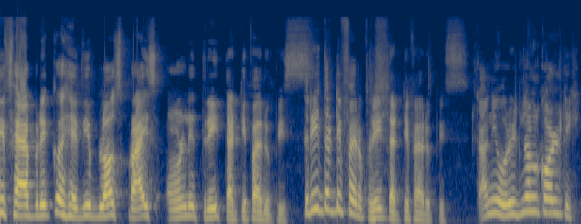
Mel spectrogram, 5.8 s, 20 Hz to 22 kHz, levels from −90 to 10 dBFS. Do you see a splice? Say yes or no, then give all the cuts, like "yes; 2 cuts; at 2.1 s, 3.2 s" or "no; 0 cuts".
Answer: no; 0 cuts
